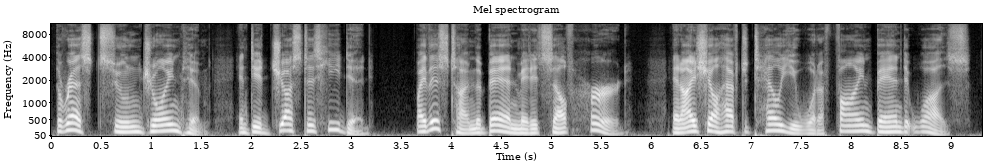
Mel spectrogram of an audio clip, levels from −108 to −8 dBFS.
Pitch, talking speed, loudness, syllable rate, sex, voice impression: 140 Hz, 215 wpm, -17 LUFS, 4.3 syllables/s, male, masculine, middle-aged, tensed, powerful, clear, fluent, slightly intellectual, slightly mature, slightly friendly, wild, lively, slightly sharp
